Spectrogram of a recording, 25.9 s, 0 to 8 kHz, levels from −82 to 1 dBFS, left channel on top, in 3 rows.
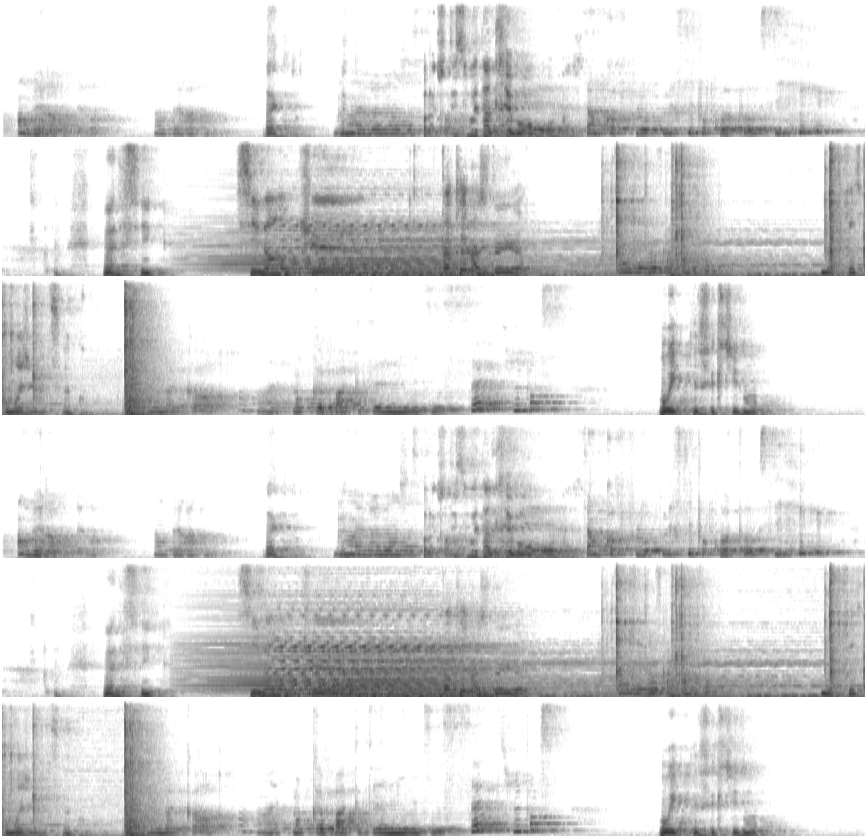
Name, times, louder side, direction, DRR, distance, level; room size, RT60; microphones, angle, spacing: voice 1, 0.2-1.0 1.5-2.1 3.4-4.1 4.4-4.6 4.9-8.0 14.8-15.7 18.7-19.4 19.6-22.7, right 1 dB, 60° right, -1 dB, 4.7 m, -32 dB
voice 2, 4.2-5.5 9.3-10.1 11.0-12.3 13.0-13.9 16.8-18.0 23.8-24.8, left 1 dB, 45° left, 0 dB, 2.6 m, -27 dB
sound 1, 10.5-18.6, right 3 dB, 85° right, 1.3 m, -30 dB
Slam, 14.6-16.0 16.9-17.7 18.5-19.1, left 2 dB, 10° left, 1.3 m, -30 dB
29.0 x 25.0 x 5.6 m, 0.78 s
head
